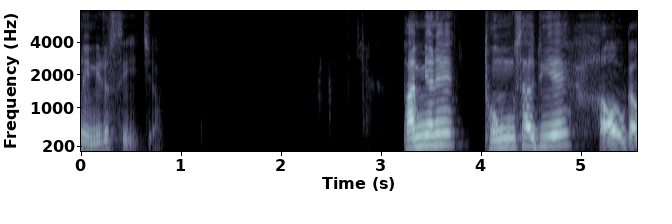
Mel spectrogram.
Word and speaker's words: 好: 그런데 이 단어가 하오, 하오 사성어로 발음될 땐 동사가 돼서 좋아하다라는 뜻이 됐습니다. 반면에 형용사 앞에 하오가 오면 이때는 형용사를 수식해주는 부사가 되는 거죠.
